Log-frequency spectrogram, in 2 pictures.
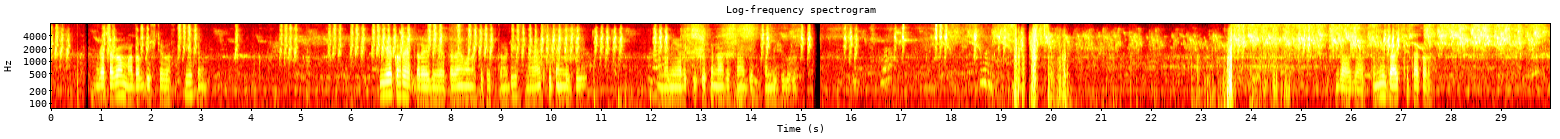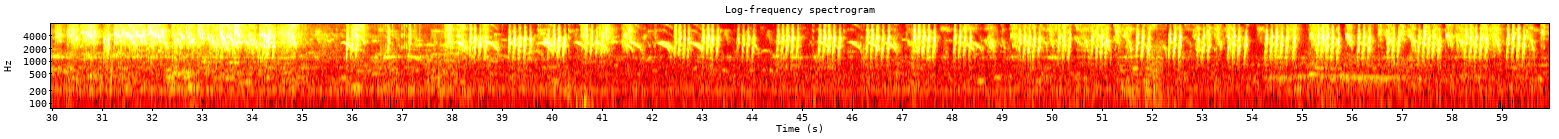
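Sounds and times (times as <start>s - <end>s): birds chattering: 0.0s - 59.9s.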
